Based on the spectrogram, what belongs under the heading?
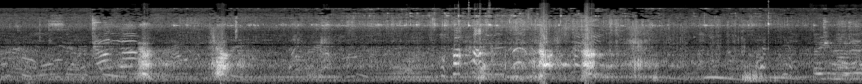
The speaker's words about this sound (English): So you will get social facilitation almost any place that you see a bunch of dogs getting together. And this is a dog park.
